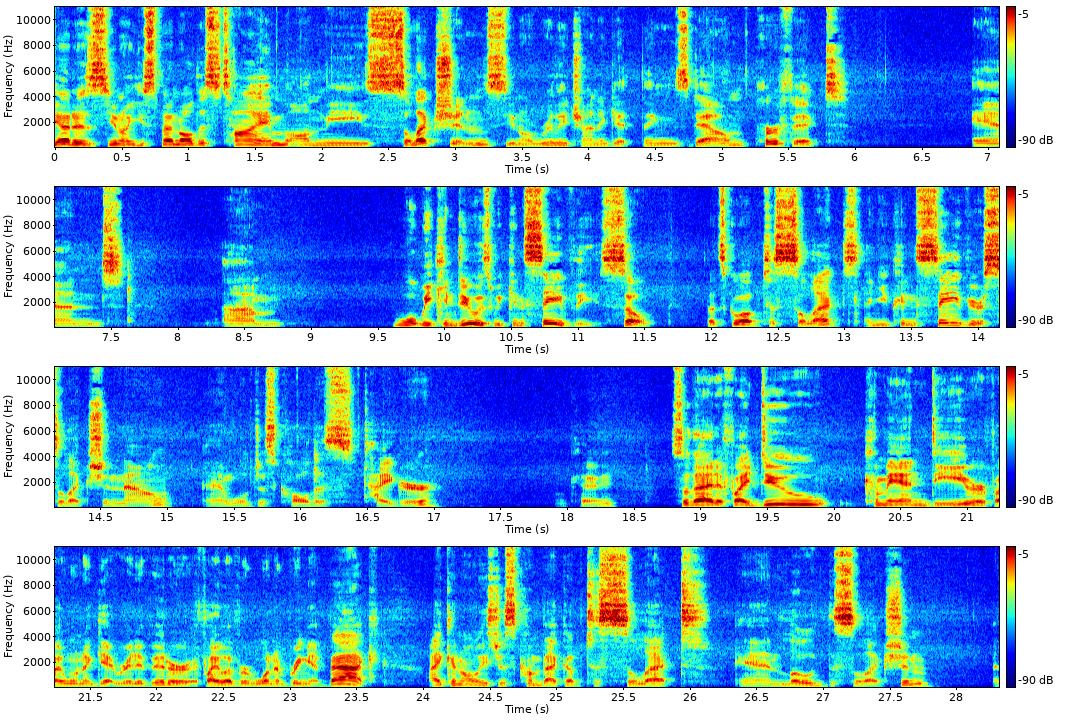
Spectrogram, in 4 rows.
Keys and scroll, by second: 1.9 super+=, 5.4 super+-, 15.6-16.9 typing, 20.6 super+d.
